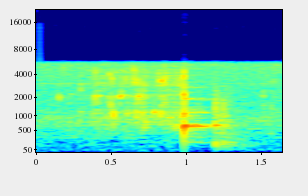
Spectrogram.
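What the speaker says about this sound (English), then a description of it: "we're going to need to add some more water to this as it cooks" Water is added bit by bit to a thick Swiss-style chana masala simmering in a pot, a short soft splash and trickle with a couple of small drips, close and quiet, no talking.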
